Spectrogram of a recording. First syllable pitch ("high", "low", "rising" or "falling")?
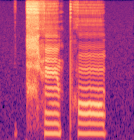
high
